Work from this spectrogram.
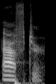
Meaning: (adverb) Behind; later in time; following; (preposition) 1. Subsequently to; following in time; later than 2. Subsequently to; following in time; later than.: Subsequently to and as a result of
- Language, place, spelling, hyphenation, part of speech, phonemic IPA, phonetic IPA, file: English, California, after, af‧ter, adverb / preposition / conjunction / adjective / noun, /ˈæftəɹ/, [ˈäftɚ], En-us-after.ogg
